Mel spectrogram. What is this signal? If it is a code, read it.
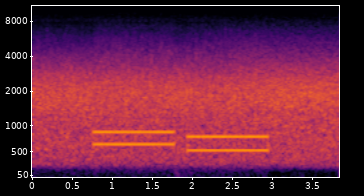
Aircraft SELCAL, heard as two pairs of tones, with radio static. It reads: HL-FK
